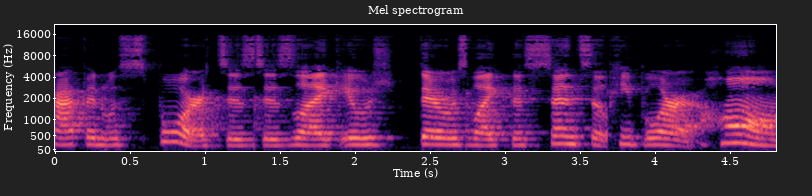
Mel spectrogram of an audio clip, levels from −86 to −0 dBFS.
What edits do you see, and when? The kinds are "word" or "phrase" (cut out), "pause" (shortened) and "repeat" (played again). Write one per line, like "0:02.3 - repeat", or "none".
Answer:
0:01.3 - repeat
0:02.7 - phrase
0:03.7 - word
